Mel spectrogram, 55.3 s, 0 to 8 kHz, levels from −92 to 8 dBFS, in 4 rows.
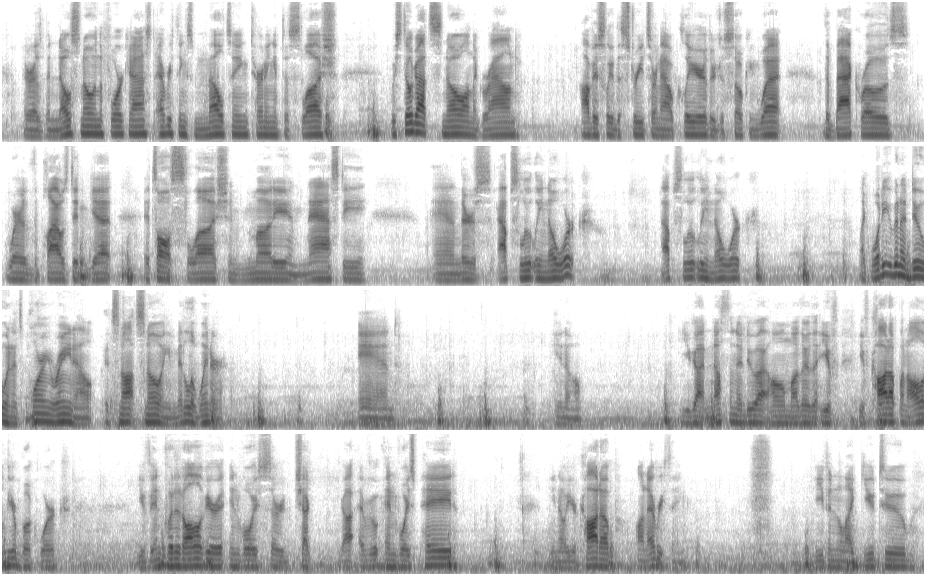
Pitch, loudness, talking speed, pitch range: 105 Hz, -28 LUFS, 125 wpm, 95-115 Hz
